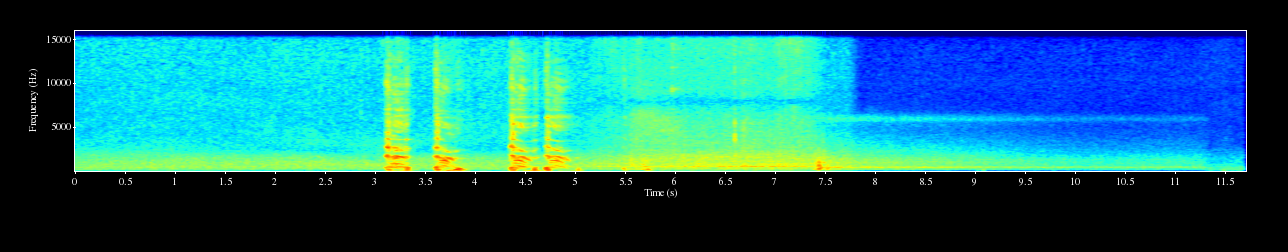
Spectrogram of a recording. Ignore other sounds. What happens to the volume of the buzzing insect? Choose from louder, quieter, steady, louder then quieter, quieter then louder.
quieter.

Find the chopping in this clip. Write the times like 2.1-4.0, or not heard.
not heard.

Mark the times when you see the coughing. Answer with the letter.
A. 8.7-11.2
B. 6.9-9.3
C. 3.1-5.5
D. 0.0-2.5
C.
